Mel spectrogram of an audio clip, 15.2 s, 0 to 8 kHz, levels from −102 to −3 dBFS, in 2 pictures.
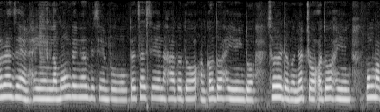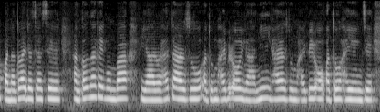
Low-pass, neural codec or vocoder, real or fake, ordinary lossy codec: none; codec, 16 kHz, 4 kbps, FunCodec, trained on Chinese and English, 50 frames a second; fake; none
